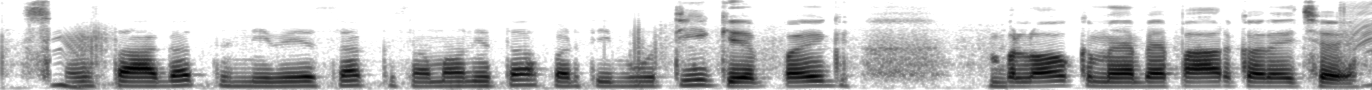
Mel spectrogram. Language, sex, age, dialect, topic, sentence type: Maithili, male, 18-24, Eastern / Thethi, banking, statement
